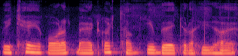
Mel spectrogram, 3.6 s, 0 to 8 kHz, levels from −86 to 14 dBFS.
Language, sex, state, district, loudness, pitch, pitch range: Hindi, male, Haryana, Rohtak, -16 LUFS, 115 Hz, 110-130 Hz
